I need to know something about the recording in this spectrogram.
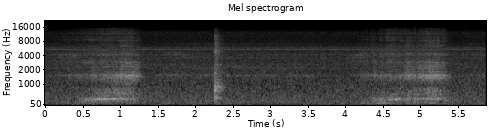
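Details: Mother snoring in the dark at night, worst at the start of sleep, recorded on a PowerShot SX130 IS camera: two drawn-out snores about four seconds apart with a brief snort between, over room hiss; snoring.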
